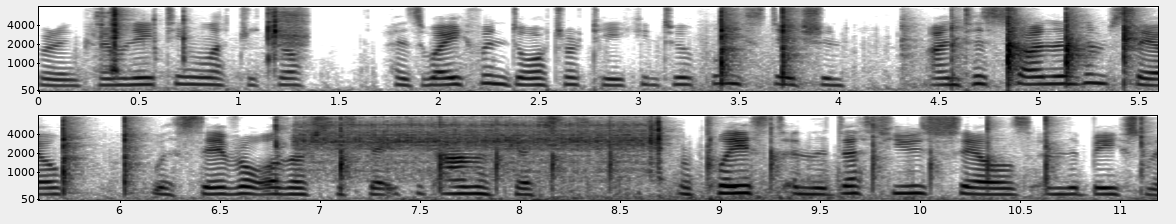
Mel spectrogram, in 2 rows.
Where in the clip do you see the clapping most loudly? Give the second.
5 s.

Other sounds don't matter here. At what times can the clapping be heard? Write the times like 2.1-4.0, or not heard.
3.4-6.2, 6.8-11.1.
